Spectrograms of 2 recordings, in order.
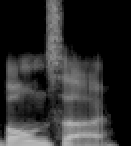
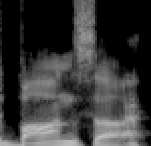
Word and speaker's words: bonsai: "Oh, we're doing bonesai." And she was like, "I think you're mispronouncing it. It's bonsai."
